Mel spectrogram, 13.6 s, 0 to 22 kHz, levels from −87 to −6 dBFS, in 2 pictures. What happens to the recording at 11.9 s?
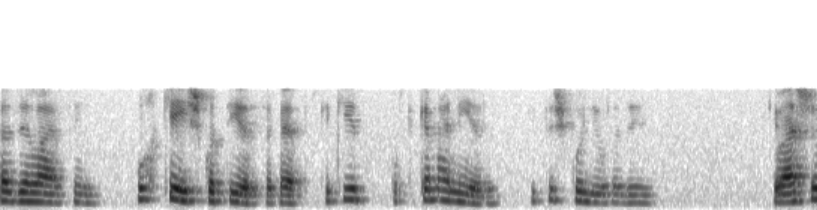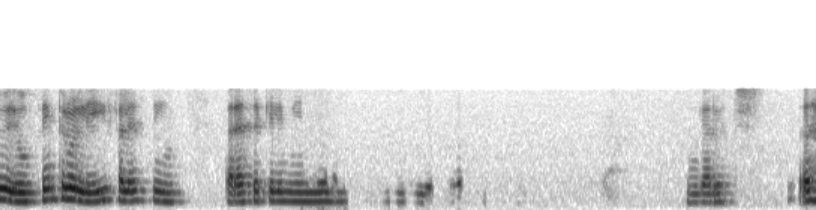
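From 11.82 to 11.97 s a very faint second voice, roughly 35 dB below the main speech, slips through: the other side's voice leaking through. Its likely cause is far-end playback reaching the microphone that the echo canceller failed to remove, unlike an unrelated talker in the room.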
